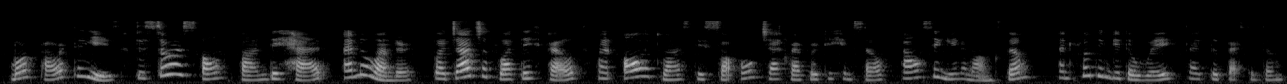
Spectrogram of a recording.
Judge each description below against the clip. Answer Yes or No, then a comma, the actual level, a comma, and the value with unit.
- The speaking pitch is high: Yes, very high, 255 Hz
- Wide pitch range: Yes, wide, 6.3 semitones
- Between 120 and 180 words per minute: No, average, 195 wpm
